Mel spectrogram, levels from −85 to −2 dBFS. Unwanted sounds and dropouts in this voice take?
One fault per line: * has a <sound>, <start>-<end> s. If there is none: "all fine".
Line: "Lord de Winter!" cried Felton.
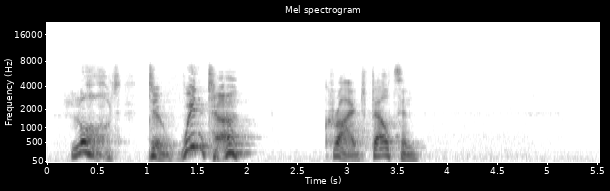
all fine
